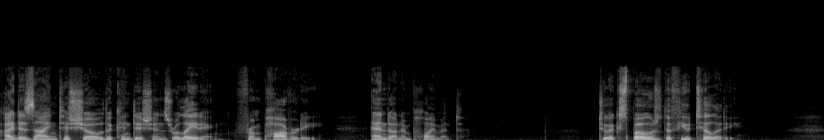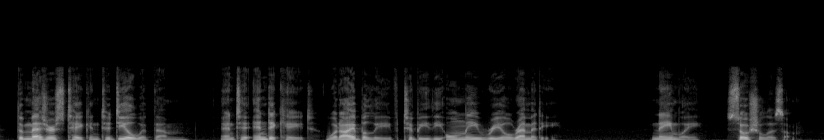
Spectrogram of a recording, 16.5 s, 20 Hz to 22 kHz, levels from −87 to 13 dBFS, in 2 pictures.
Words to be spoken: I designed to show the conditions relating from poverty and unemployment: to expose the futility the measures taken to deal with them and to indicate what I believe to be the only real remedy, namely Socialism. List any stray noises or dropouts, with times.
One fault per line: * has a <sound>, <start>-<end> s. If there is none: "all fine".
all fine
